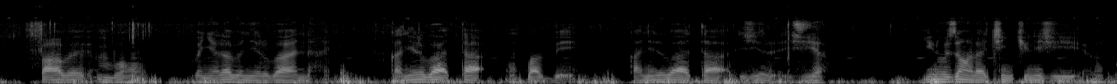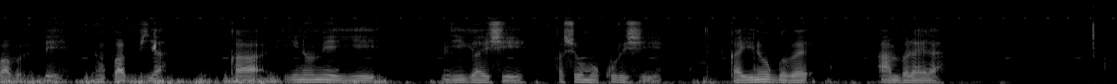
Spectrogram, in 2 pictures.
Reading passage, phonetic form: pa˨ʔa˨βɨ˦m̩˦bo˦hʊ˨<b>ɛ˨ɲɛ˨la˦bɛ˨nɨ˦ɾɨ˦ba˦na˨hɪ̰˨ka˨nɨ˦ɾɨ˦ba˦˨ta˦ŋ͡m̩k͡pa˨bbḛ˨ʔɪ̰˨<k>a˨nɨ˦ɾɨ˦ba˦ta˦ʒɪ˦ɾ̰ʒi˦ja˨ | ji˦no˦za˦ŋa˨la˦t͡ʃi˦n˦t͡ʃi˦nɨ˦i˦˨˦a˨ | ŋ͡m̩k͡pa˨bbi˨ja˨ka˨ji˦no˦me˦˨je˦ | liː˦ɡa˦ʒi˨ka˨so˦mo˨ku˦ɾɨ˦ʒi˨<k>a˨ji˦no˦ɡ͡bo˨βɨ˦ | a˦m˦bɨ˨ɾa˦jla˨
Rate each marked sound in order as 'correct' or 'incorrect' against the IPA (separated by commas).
correct, correct, correct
